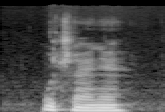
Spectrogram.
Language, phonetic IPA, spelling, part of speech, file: Polish, [uˈt͡ʃɛ̃ɲɛ], uczenie, noun / adverb, LL-Q809 (pol)-uczenie.wav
